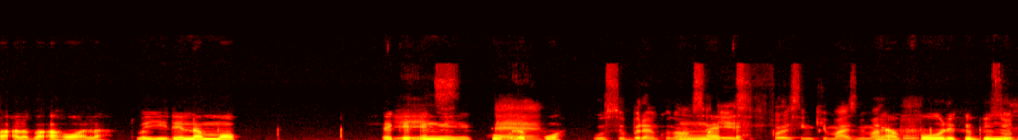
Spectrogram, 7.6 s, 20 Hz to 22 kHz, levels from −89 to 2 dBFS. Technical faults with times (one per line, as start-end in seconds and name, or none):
none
